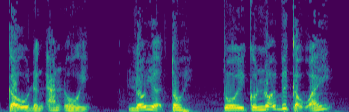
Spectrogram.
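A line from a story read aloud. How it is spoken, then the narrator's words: Shouting. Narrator (Vietnamese): Anh Hùng thét lên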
